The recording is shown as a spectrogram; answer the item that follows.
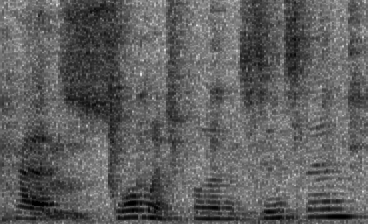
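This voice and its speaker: A woman's lively intonation comes through noticeable background noise and audible room echo. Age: 60s. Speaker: former radio DJ. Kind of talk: panel discussion. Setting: stage with audience. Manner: halting.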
